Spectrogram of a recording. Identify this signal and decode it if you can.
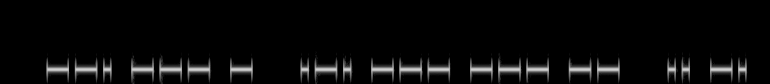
Morse code, heard as a keyed tone, about 17 wpm, 700 Hz. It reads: GOT ROOM IN
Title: Sentences from Top 1000 Words - Review Part 1 - 17wpm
